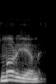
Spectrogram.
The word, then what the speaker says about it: Maryam: And he pronounced Maryam exactly as the Old Testament recited.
